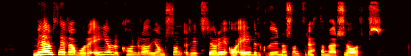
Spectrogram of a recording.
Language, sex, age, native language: Icelandic, female, 40-49, Icelandic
